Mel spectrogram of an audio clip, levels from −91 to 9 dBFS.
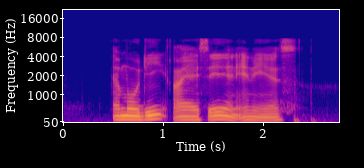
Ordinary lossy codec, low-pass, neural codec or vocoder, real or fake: none; none; codec, 16 kHz, 4 kbps, X-Codec, HuBERT features, trained on balanced general audio; fake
